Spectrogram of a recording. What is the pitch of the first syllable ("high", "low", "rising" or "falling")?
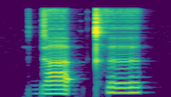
low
